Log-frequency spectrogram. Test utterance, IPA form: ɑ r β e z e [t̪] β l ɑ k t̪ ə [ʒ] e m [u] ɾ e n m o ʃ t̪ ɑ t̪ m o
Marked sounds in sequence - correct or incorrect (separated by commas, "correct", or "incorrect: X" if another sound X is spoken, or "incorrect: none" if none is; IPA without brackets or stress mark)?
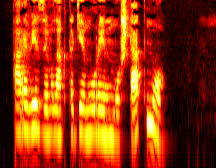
incorrect: none, incorrect: ɣ, correct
